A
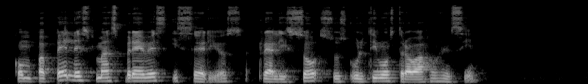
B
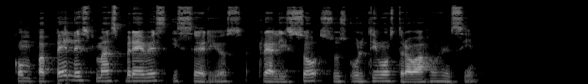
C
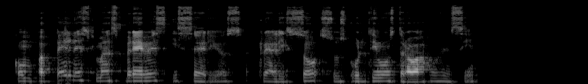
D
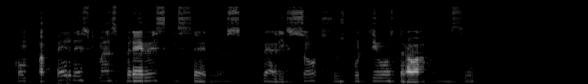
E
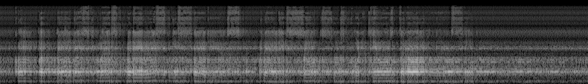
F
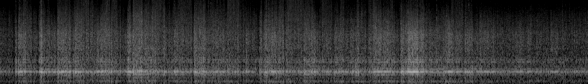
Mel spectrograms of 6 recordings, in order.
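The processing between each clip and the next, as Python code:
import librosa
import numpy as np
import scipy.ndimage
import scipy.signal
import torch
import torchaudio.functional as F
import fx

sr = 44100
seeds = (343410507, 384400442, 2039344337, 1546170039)

y1 = fx.tone_stack(x, sr, knobs='10-0-10')
y1 = F.gain(torch.from_numpy(y1), 4.5).numpy()
y2 = y1 + 0.48 * np.pad(y1, (int(6.8 * sr / 1000.0), 0))[:len(y1)]
y2 = fx.level_steps(y2, sr, step_db=12)
y3 = fx.harmonic_tremolo(y2, sr, hz=1.5, depth_pct=70, crossover_hz=1200.0)
y3 = fx.upward_expand(y3, sr, threshold_db=-54.0, expansion=1.5)
y3 = F.gain(torch.from_numpy(y3), 1.0).numpy()
y4 = fx.bin_compress(y3, sr, power=0.2)
y4 = fx.echo_wet_lowpass(y4, sr, ms=357, feedback_pct=73, hz=1700.0, wet_db=-9)
y4 = F.gain(torch.from_numpy(y4), 5.5).numpy()
y5 = fx.air_absorb(y4, sr, metres=88.0)
y5 = fx.noise_mod_delay(y5, sr, seeds[0], noise_hz=2800.0, depth_ms=0.13)
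y5 = F.gain(torch.from_numpy(y5), -6.5).numpy()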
